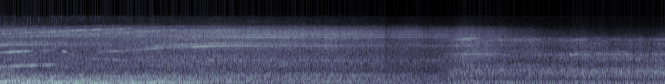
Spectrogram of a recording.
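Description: BAC One-Eleven jet airliner taking off, a steady, loud roar of jet engines with a high whine on top, slowly fading slightly as it pulls away, with no talk over it.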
